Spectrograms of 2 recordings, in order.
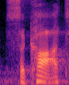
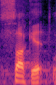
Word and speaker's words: Sukkot: And one of the festivals, the one in fall, Septemberish time, is called, I pronounced it wrong last time, it's called Sukkot. I think I called it Suck It last time, but it's Sukkot. I don't even know if that's exactly how you pronounce it, but better than Suck It.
